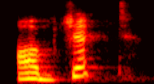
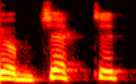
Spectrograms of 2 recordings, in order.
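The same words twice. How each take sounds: First: "Object" as a noun, OB stressed; OB-ject, weight on the start of "Object"; stress on first syllable. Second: "objected" as a verb, JECT stressed; ob-JECT-ed, weight on the middle of "objected"; stress on second syllable. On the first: Teacher giving noun examples, first-syllable stress. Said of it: "If the stress is on the first syllable". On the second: Teacher shifting stress to make a verb, second-syllable stress. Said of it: "Now just shift the syllable". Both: Shown as a demonstration.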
